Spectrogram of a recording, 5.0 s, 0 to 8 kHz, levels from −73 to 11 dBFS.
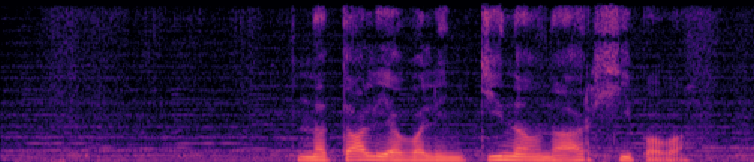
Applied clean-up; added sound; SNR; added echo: none; Organ; 20 dB; none.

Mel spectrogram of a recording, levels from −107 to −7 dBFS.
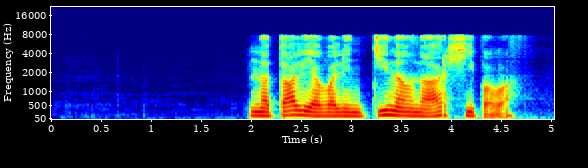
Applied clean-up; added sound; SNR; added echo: neural mask model DeepFilterNet 3.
